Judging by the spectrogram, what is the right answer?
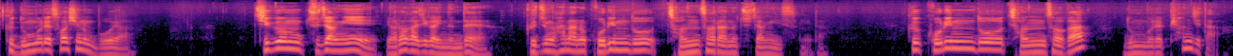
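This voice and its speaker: A man's voice: medium pitch, warm tone. A male pastor giving a sermon in a conversational way, asking his listeners rhetorical questions and reading scripture aloud.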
